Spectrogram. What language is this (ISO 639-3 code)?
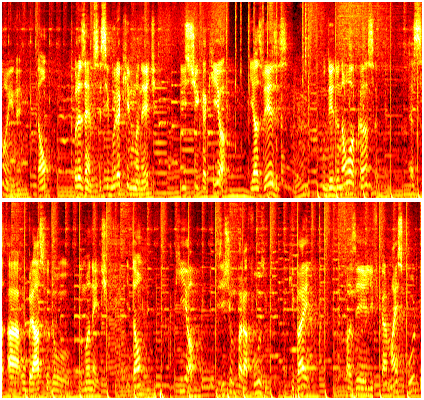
por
